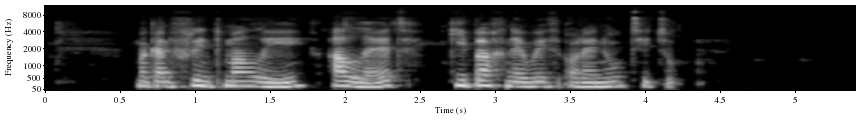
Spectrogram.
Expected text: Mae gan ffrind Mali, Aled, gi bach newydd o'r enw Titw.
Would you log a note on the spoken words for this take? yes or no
no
